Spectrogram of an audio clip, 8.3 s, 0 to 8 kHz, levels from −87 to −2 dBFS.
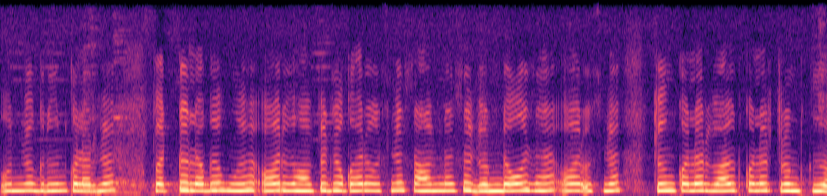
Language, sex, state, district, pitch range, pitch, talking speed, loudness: Hindi, female, Bihar, Bhagalpur, 260-275 Hz, 270 Hz, 205 wpm, -13 LUFS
